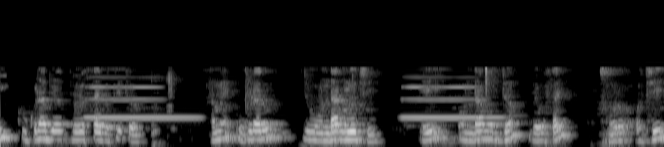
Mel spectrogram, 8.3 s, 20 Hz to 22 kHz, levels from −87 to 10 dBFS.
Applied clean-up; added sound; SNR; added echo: classical method Wiener filter.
